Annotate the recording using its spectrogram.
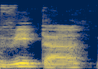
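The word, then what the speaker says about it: vita (βήτα): So we said vita, the vita, the letter that looks like a B is pronounced like a V sound in Greek, like in the word book, which is Vivlio.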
